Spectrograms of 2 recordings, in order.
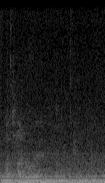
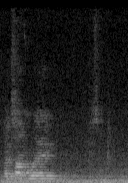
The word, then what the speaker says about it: Autonoe: Autonomy. Wait, you pronounce it. Autonoe is correct.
